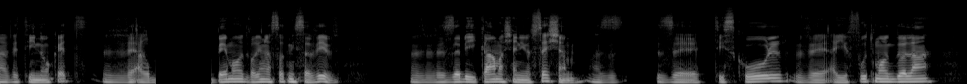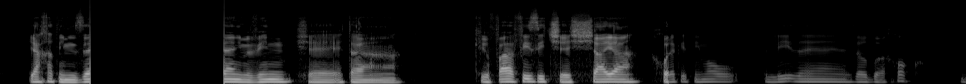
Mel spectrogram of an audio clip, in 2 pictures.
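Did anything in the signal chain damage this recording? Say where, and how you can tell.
Yes. Playback stalls at 1.55 to 2.12 s and 10.57 to 11.91 s: the speech cuts off mid-flow into dead silence, for about 0.56 s the first time and about 1.34 s the second, then resumes. The stage is the playback buffer. The cause is likely the player running dry or its output thread being held up, so nothing reached the converter until it recovered.

Time-compressed catch-up follows each stall, from 2.12 to 5.12 s and from 11.91 to 14.91 s. The speech runs about 1.1 times too fast, but its pitch stays normal. That combination shows the player working off its backlog by trimming small slices and cross-fading the joins, rather than resampling. This is playback-stage buffer management reacting to the stalls.

A sudden gain jump at 16.35 s drops the level by about 13 dB from one instant to the next, and it stays down to the end. 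Speech and background noise fall together, so the change lies in the digital path rather than the source or the microphone. The likely cause is a gain setting or bit shift applied without a ramp in the processing or playback stage.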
